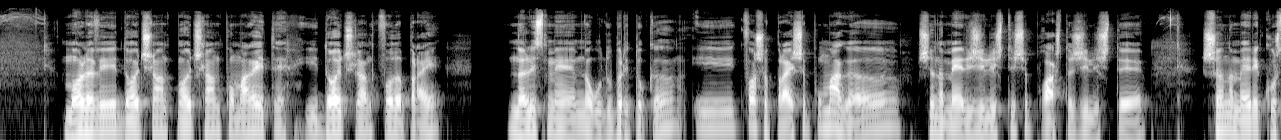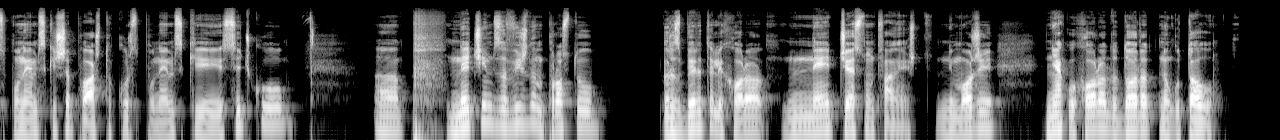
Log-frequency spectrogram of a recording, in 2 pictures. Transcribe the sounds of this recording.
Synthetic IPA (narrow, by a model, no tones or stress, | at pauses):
mɔlʲəvid̪ɔjt͡ʃlʲant̪mɔjt͡ʃlʲan̚pomaɡəjt̪ɛid̪ɔjt͡ʃlʲant̪̚kvɔd̪ɐpɾavi | nɐlismɛmnɔɡʊd̪obɾit̪ukəikvɔʃɛpɾaviʃɛpomaɡəʃɛnɐmɛɾiʒiliʃt̪ɛʃɛplˠaʃt̪əʒiliʃt̪ɛ | ʃɛnɐmɛɾikuɾsponɛmsk̟ʲiʃɛplˠaʃt̪əkuɾsponɛmsk̟ʲisit͡ʃkʊ | əpnɛt͡ʃɛimzɐviʒd̪əmpɾɔst̪ʊ | ɾɐzbiɾət̪ɛlixɔɾənɛːt͡ʃɛsnʊt̪vanɛ̰ʃt̪o̥nɛmɔʒɛ | nʲakʊjxɔɾəd̪ɐd̪ɔɾət̪nɐɡot̪ɔvʊ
